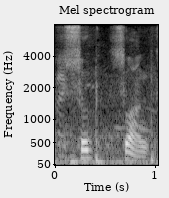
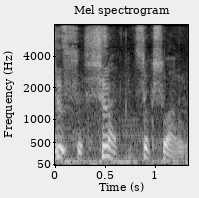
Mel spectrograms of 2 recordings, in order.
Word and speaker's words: Zugzwang: So the band is pronounced ZugZwang. So imagine like Sun ZugZwang.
